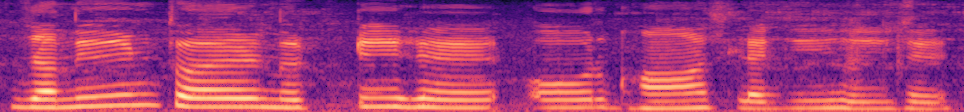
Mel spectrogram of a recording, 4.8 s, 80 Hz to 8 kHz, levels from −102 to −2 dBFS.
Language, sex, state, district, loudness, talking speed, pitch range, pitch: Hindi, female, Madhya Pradesh, Bhopal, -17 LUFS, 110 wpm, 190-225 Hz, 205 Hz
